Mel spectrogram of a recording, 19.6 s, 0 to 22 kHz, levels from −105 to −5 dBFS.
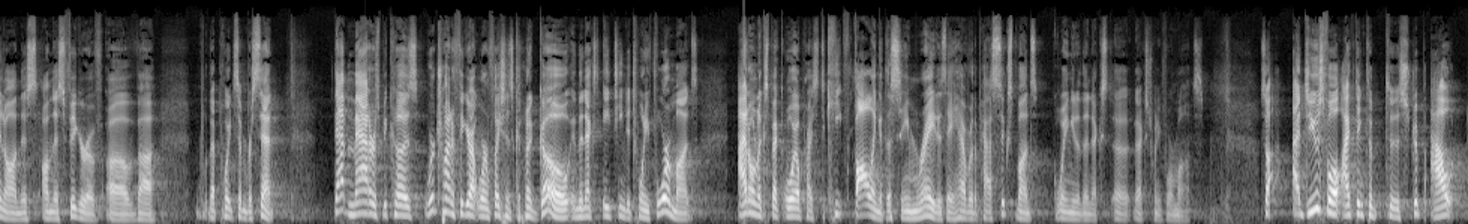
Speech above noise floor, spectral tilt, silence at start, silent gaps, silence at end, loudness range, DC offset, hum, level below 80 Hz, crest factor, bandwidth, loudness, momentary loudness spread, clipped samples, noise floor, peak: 34 dB; -4 dB/octave; 0 s; none; 0.1 s; 9 LU; under 0.1%; none; -58 dBFS; 22 dB; 17 kHz; -22 LUFS; 15 LU; under 0.1%; -57 dBFS; 0 dBFS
